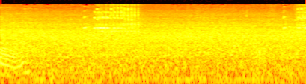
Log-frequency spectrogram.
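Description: Steady, even outdoor background noise, with a faint short high chirp about a second in.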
